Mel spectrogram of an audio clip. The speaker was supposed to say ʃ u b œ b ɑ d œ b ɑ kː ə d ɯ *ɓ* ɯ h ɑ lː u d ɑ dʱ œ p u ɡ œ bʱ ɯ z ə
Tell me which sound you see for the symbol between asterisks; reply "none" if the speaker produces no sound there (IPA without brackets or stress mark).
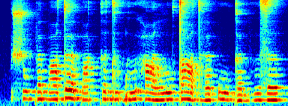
ɓ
